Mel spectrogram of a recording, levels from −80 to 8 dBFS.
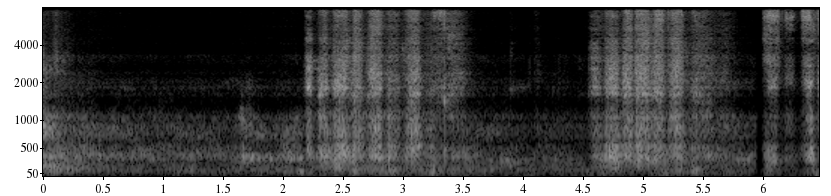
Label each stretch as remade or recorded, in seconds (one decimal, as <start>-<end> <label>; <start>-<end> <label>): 0.0-6.5 remade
